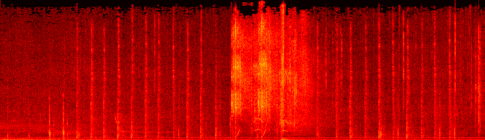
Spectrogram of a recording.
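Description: Footsteps clank on a metal grating walkway.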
